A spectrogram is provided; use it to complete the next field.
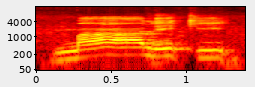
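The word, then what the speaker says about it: مَٰلِكِ: দয়ালুদাতা মেহেরবান আলহামদুলিল্লাহি রব্বিল আলামিন আর রাহমানির রাহিম মালিকি মালিকি মিম খাজরমা মিম খারা জবর মা মিম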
